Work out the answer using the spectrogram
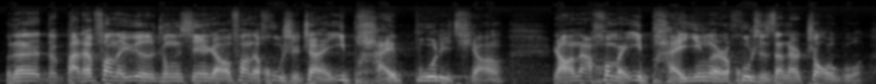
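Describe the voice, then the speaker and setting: A man performing a stand-up comedy routine on stage, animated and acting out the voices he quotes. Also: fairly high pitch, quick pace. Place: comedy stage before a live audience.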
